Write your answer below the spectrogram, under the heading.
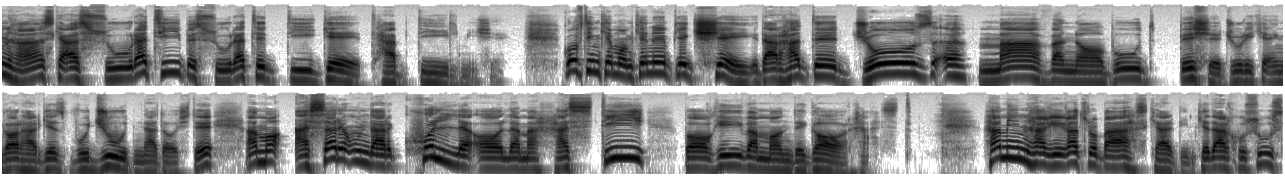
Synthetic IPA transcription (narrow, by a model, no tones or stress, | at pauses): iːnɦæst̪̚cʲʰeæzsuːɾæt̪ʰiːbe̞suːɾæt̪ʰed̪iːɟe̞t̪ʰæb̚d̪̥iːlmḭːʃe̞ | ɡ̥o̞ft̪iːmcʲe̞mo̞mcʰe̞neje̞kʃejd̪æɾɦæd̪ːe̞d͡ʒoːzmæːhvænɒːbuːd̪ | b̥e̞ʃe̞d͡ʒuːɾiːkʰe̞eŋɡɒːɾɦæɾɡe̞zvod͡ʒuːd̪næd̪ɒːʃt̪e̞ʔæmːɒːʔæsæɾe̞uːnd̪æɾkʰolːeʔɒːlæmehæst̪iː | b̥ɒːɣiːvæmɒnd̪e̞ɡɒːɾhæ̰st̪ | hæmiːnɦæɣiːɣæt̪ʰɾobæhscʲʰæɾd̪iːmcʰe̞d̪æɾxosuːs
